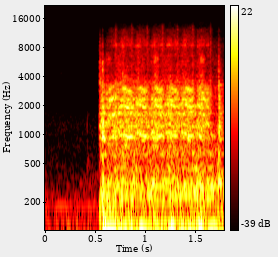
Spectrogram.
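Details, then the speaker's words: Sea-Doo 4-Tec jet ski (2002 GTX or 2008 GTI) that only clicked, unused two years: with spark plugs removed the starter spins freely in a fast even whir; oil from leaking spark plug tubes filled cylinders, blocking compression; fixed by replacing tubes. "you guys can see and hear, it's cranked now. So I think the problem is the oil that was here into spark plugs heads or whatever cylinder heads, and I think that was too much to compress the engine."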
